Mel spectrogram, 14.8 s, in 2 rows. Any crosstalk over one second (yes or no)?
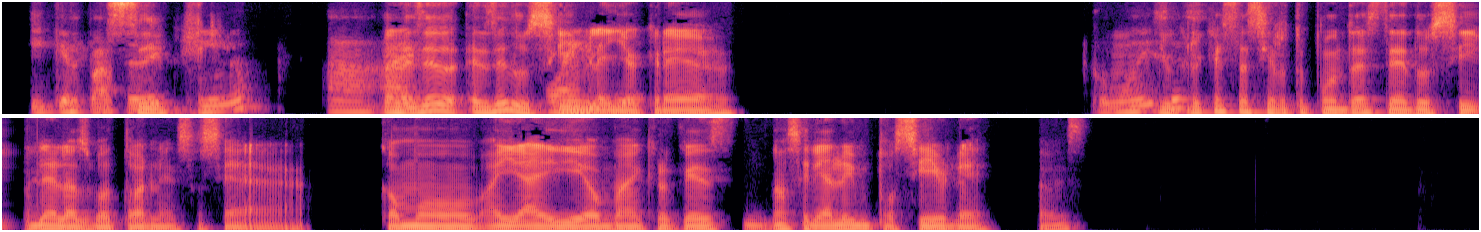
yes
